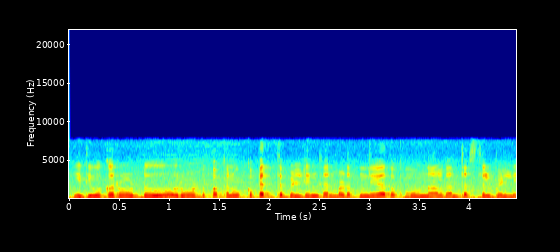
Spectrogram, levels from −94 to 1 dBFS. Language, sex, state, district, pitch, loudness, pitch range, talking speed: Telugu, female, Andhra Pradesh, Manyam, 205 Hz, -17 LUFS, 190-215 Hz, 215 wpm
